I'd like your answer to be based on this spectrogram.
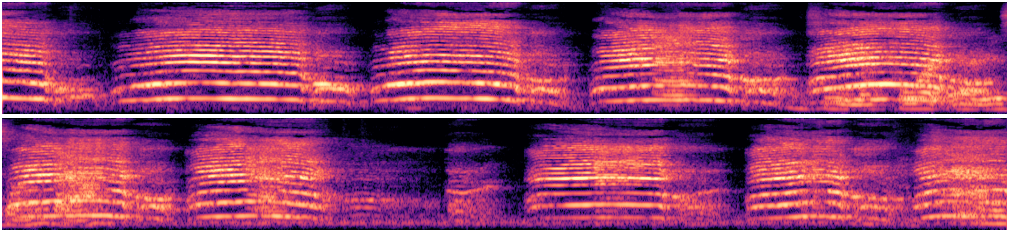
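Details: Newborn crying during a nursing newborn physical exam: strong, rhythmic bursts of about one per second; normal vigorous newborn cry.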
